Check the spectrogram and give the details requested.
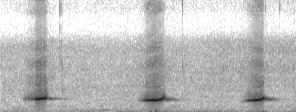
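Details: A pet Indian ringneck parrot, whose owner is coaxing it to speak and whistle, gives three short, clear whistles, each rising slightly at the end, about every one and a half seconds over a low indoor hum.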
